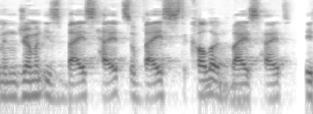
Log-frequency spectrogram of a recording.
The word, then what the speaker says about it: Weiß: So, of course, Weiß, as it's pronounced in German, it means white. The word for wisdom in German is Weisheit. So Weiß, the color, and Weisheit, they sound alike too.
